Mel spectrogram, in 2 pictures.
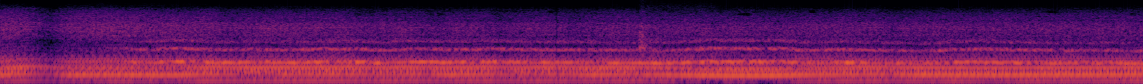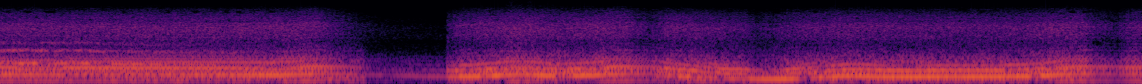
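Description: A Kiev Motors car in BeamNG driving off-road, its engine droning loud and steady with shifting pitch, a brief dip as the revs drop, then surging again with wavering revs.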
